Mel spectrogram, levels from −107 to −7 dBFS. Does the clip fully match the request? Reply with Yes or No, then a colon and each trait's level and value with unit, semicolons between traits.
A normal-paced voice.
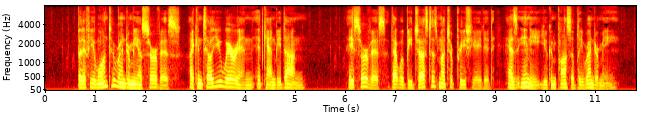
Yes: average, 170 wpm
